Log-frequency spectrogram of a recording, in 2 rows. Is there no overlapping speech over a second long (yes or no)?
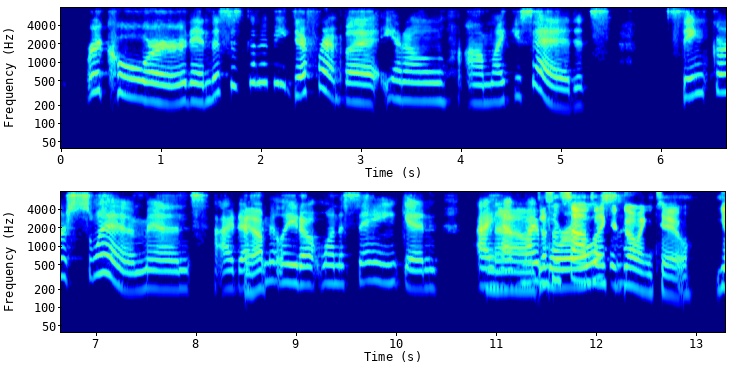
no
